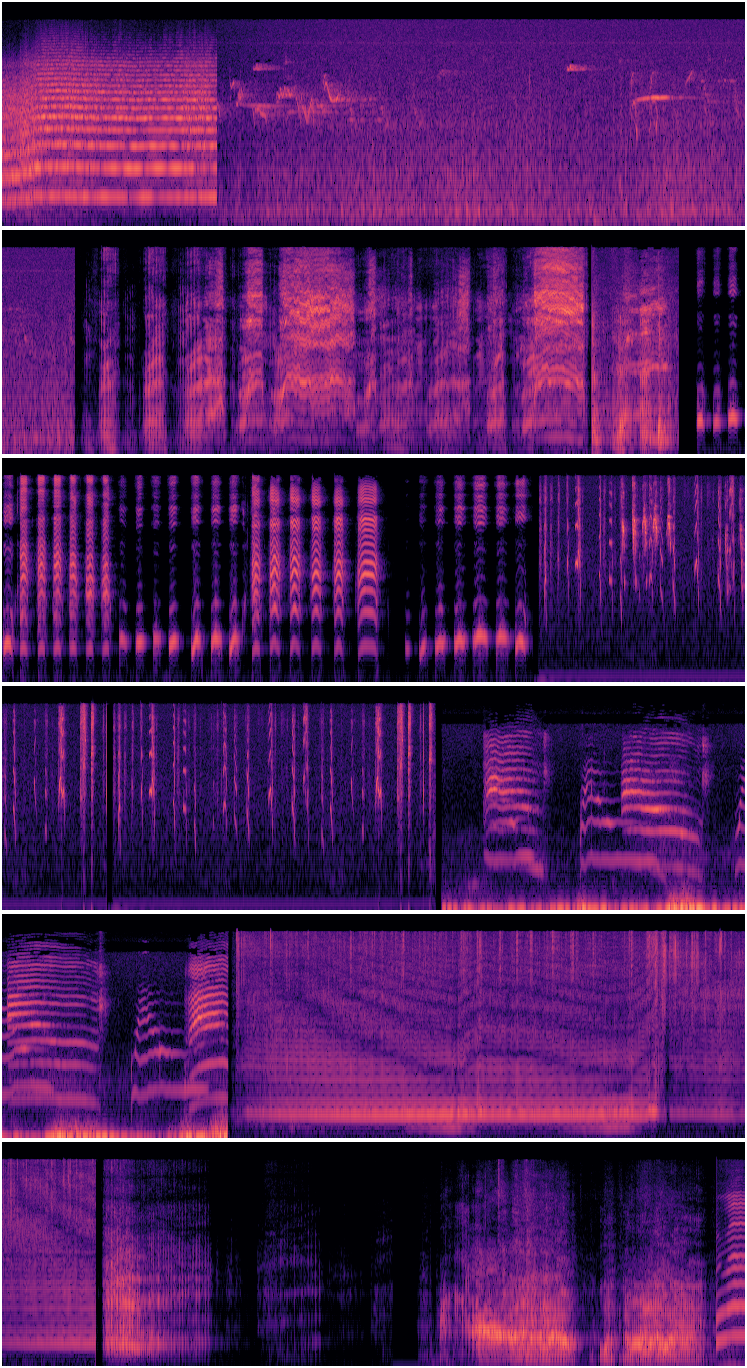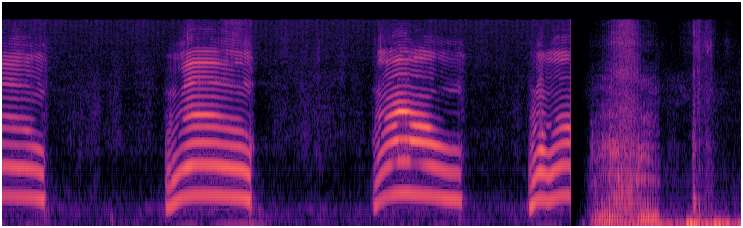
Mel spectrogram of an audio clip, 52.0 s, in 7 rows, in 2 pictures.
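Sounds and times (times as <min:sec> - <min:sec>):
cat meowing: 0:27.1 - 0:32.0, 0:44.3 - 0:45.1, 0:46.2 - 0:47.2, 0:48.3 - 0:49.2.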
